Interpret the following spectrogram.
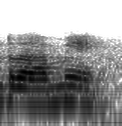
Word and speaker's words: ramai: terhadap bunyi bunyi diftong contoh kata ramai diucapkan rame petai diucapkan pete perubahan ini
